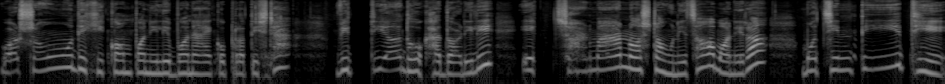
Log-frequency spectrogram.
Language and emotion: Nepali, fearful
